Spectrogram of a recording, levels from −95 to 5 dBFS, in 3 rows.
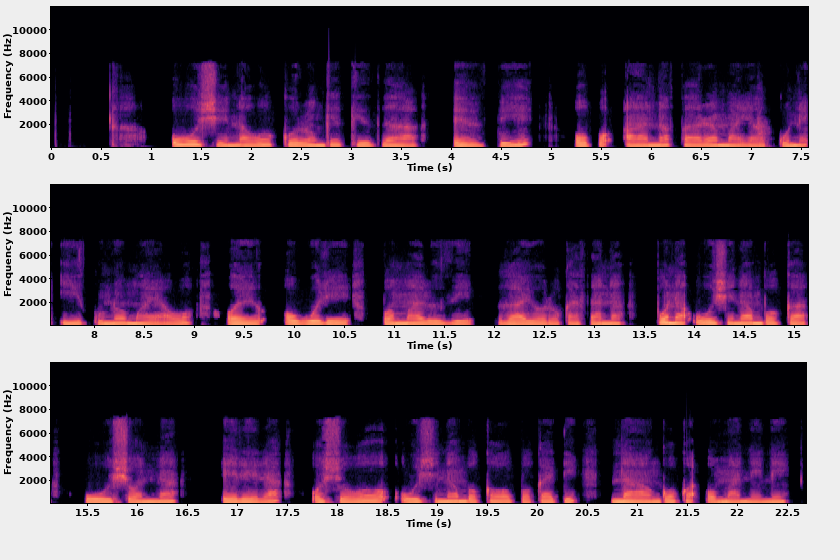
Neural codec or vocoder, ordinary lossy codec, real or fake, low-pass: none; AAC, 32 kbps; real; 7.2 kHz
